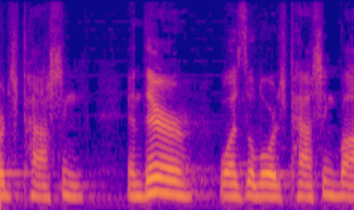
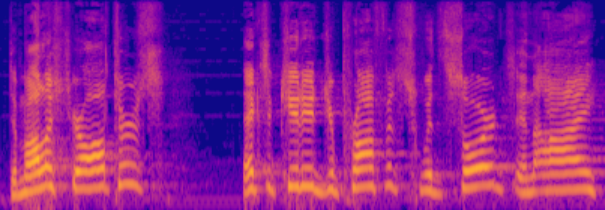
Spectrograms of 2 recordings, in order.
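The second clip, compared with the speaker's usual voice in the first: rehearsed complaint; 6 semitones higher, 4 dB louder than usual. Acted. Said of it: "Almost sounds like he had been rehearsing this".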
